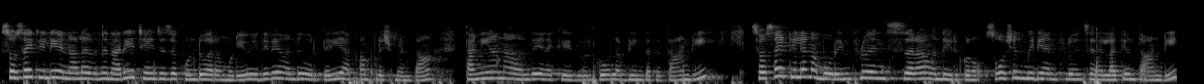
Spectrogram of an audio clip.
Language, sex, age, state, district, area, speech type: Tamil, female, 18-30, Tamil Nadu, Krishnagiri, rural, spontaneous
